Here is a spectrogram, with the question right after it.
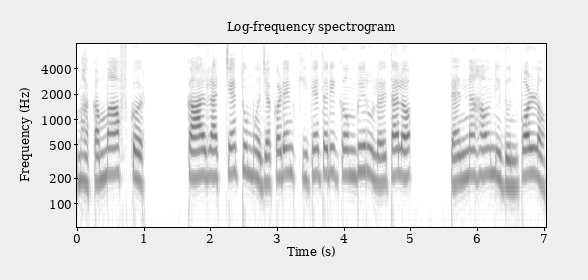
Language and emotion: Goan Konkani, sad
